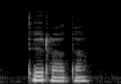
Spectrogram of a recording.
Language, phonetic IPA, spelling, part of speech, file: Polish, [tɨˈrada], tyrada, noun, LL-Q809 (pol)-tyrada.wav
